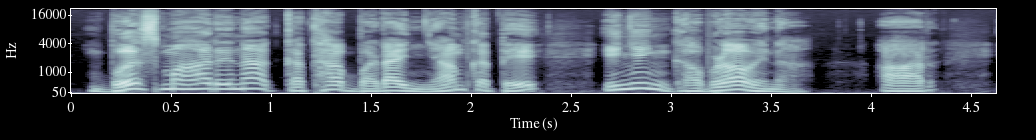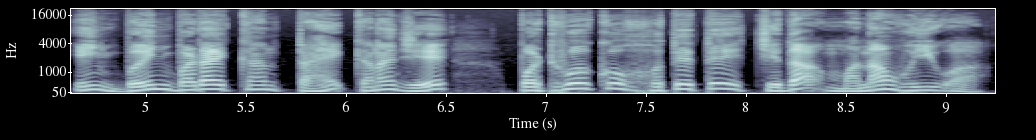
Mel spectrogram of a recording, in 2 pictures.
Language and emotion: Santali, surprised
